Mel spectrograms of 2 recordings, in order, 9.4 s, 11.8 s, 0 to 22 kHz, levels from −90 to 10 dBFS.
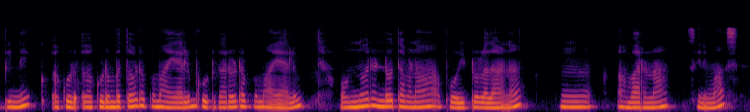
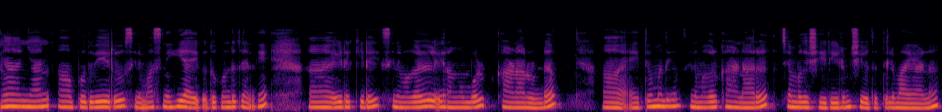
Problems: low volume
